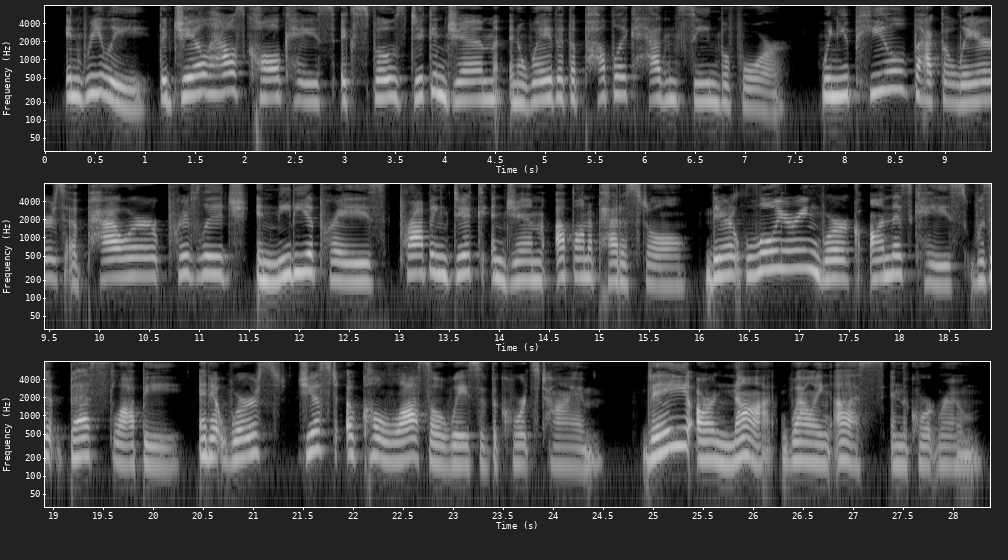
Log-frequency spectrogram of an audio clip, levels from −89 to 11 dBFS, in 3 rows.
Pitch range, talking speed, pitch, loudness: 185-245 Hz, 145 wpm, 215 Hz, -22 LUFS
